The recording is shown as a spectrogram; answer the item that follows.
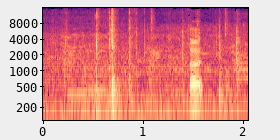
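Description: A landed Spanish mackerel dropping onto a boat's fiberglass deck: a couple of sharp knocks as it lands and flaps, over a steady low rumble.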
